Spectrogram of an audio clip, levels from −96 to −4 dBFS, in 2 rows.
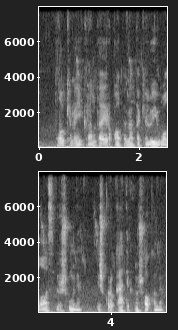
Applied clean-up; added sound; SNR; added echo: none; Cricket / Bird; 13 dB; none.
